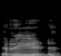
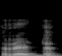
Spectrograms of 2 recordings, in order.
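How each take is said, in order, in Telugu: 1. అచ్చు దీర్ఘంగా ఉంది, 'need' లో లాగా. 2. అచ్చు హ్రస్వంగా ఉంది, 'bed' లో లాగా. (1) "వి వన్" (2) "వి టూ"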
